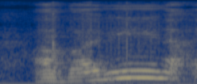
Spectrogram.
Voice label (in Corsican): "a farina", lingua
